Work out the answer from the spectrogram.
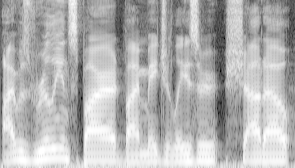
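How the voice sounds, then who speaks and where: A man's voice: medium pitch, fairly even intonation, moderate pace, clean tone, no room sound. A young man, a music producer, casually and cheerfully walking through how he built a remix. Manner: upbeat, explanatory, casual. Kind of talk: explaining a remix in a studio walkthrough.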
